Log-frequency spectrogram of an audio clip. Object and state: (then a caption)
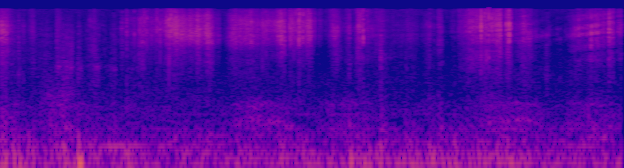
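Fabric pincushion scratched. Long red nails scratch the fabric surface of a small, soft, stuffed red tomato-shaped pincushion with a green top. The result is a dry, bright, hissy scratching with almost no low end, rising and falling in rough bursts across the clip.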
